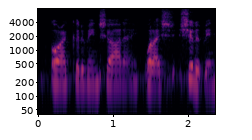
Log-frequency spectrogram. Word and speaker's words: Sade: so I'm sure they English English pronunciation is Sharda Sharda you said that you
